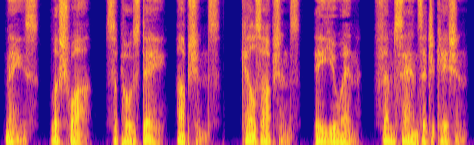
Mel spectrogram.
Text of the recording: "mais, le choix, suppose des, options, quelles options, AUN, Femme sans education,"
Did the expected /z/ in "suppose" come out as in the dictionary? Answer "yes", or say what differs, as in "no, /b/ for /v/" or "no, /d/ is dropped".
yes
